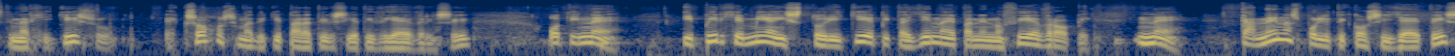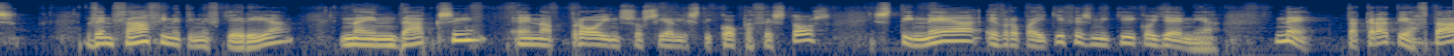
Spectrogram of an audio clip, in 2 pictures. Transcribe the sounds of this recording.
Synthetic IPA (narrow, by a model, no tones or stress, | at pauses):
st̪inɐɾçicisṵ | e̞kso̞xo̞simɐnd̪icipɐɾɐt̪iɾisiʝɐt̪iðie̞vɾinsio̞t̪ine̞ | ipiɾçe̞miɐist̪o̞ɾicie̞pit̪ɐʝinɐe̞pɐne̞no̞θiːe̞vɾo̞pine̞ | kɐne̞nɐspo̞lit̪iko̞siʝe̞t̪is | ðe̞nθɐɐfine̞t̪ine̞fce̞ɾiɐ | nɐe̞nd̪ɐksie̞nɐpɾo̞inso̞siɐlist̪iko̞kɐθe̞st̪o̞sːt̪ine̞ɐʔe̞vɾo̞pɐiciθe̞zmiciːko̞ʝe̞nḭɐ̰ne̞ | t̪ɐkɾɐt̪iɐft̪ɐ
